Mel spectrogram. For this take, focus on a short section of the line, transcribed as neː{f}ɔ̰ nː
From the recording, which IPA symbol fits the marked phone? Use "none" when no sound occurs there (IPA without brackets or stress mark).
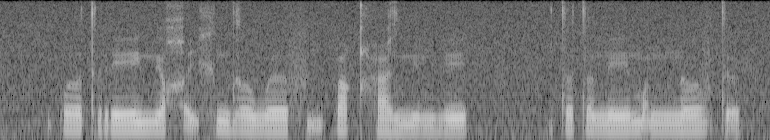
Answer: m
